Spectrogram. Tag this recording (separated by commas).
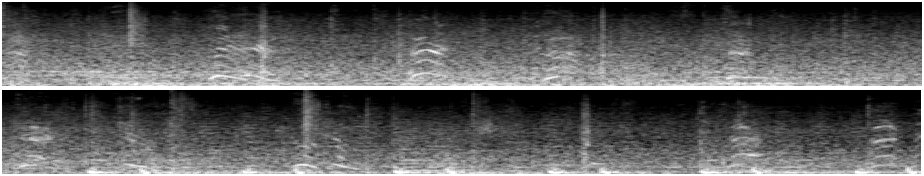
Music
